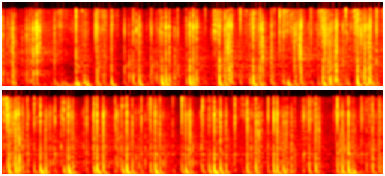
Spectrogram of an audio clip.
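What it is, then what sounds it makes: Plastic seasoning shaker bottle. Long nails tap and scratch quickly on the label and red plastic cap of a medium plastic Adobo seasoning shaker bottle, likely partly full, held close to the mic. About twenty-two rapid, sharp clicks run together with scratching in a bright, crackly burst that sounds much like firecrackers. Each tap dies away almost at once.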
